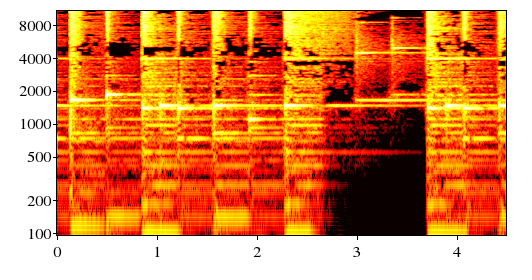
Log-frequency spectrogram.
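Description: Bright instrumental children's music with bell-like, tinkling notes over a bouncy bass line. About two-thirds of the way in, the beat drops out for a short sparkling shimmer and a couple of ringing chime tones, then the tune starts again near the end.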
